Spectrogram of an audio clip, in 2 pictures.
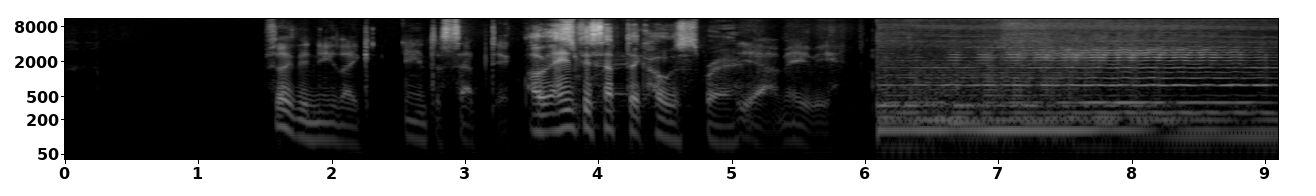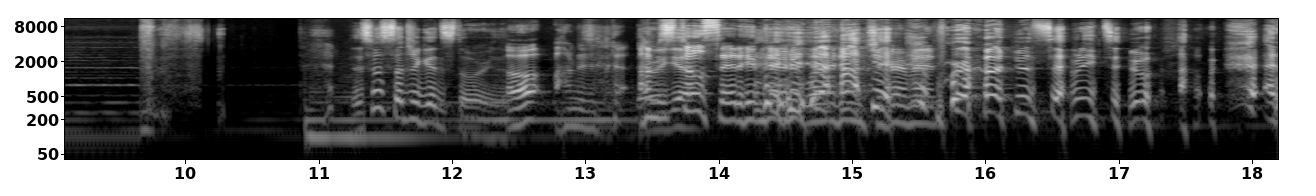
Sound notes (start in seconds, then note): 6.1 dramatic music; 9.6 laughs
